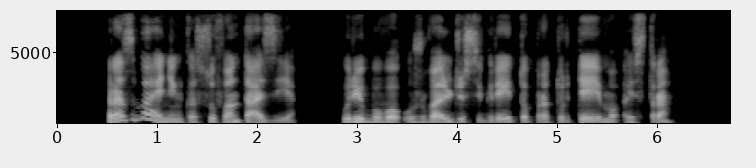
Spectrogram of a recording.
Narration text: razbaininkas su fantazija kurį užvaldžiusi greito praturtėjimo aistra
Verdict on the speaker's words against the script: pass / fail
fail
